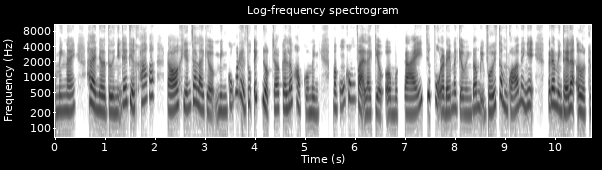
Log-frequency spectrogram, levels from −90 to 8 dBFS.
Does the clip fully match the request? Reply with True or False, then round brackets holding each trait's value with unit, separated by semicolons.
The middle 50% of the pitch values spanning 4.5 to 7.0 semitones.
True (5.1 semitones)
